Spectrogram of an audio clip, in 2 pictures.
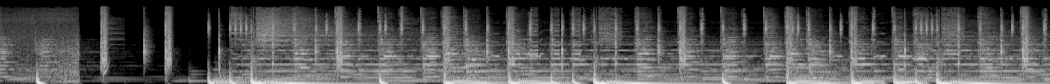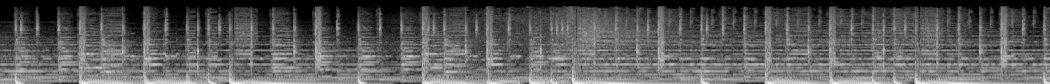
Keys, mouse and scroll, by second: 1.2 click, 4.6 click, 12.6 click, 17.0 click, 19.7 click.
